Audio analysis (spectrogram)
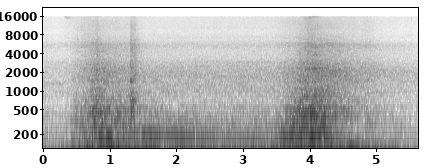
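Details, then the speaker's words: Mercedes SL600 after long storage, with bad caps and rotors and weak spark: two throttle blips rise and fall smoothly with a rough puffing edge to the exhaust note, pointing to a strong exhaust leak, not yet inspected on lift. "that is a exhaust Blow by exhaust is bad I mean it just blows really blows by real hard"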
